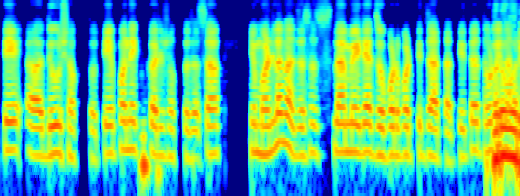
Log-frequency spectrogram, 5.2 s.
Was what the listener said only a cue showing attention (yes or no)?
no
